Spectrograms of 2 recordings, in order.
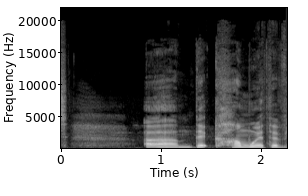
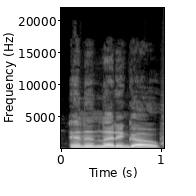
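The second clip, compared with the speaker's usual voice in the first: louder cue on a full breath, falling at the end; breath demonstration; 2 semitones higher, 5 dB louder than usual. Shown as a demonstration. Teacher demonstrating the breath, louder falling cue to let go. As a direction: cue the release from full lungs. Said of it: "I'm just doing that for demonstration".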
